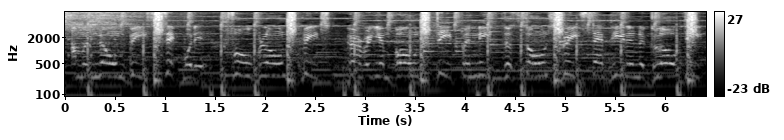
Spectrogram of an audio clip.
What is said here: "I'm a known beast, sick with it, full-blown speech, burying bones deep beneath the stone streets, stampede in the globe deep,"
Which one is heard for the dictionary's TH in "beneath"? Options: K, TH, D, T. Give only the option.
TH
